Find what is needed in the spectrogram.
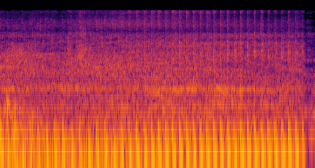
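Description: Motorcycle engine running close by, a steady low note with an even pulse.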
